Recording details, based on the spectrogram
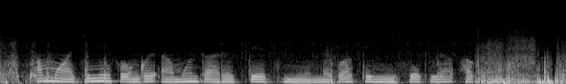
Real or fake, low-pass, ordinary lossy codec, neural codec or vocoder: fake; 7.2 kHz; none; vocoder, 44.1 kHz, 128 mel bands every 512 samples, BigVGAN v2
